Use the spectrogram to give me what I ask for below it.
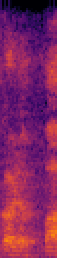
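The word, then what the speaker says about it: కడప: गया ठीक है ना इसकी प्रोनाउंसिएशन कड़प्पा है गलत नहीं इसी के साथ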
